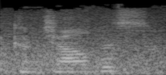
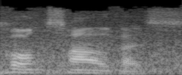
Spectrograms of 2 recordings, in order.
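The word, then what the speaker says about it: Gonçalves: rail Sam con Chavez how do you say conchalvis Gonzales gonzalves thank you gonzalves well uh another single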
